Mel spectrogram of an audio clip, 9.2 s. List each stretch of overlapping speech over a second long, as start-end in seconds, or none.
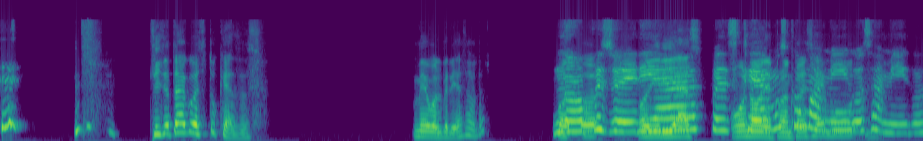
5.5-8.6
